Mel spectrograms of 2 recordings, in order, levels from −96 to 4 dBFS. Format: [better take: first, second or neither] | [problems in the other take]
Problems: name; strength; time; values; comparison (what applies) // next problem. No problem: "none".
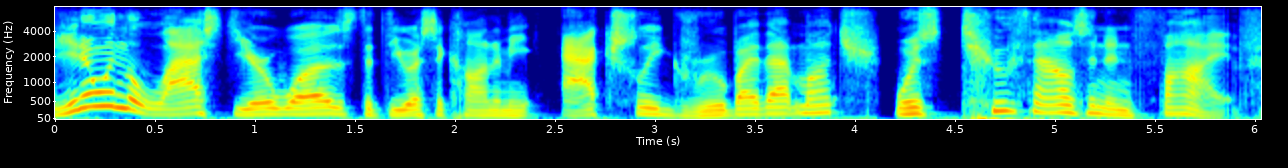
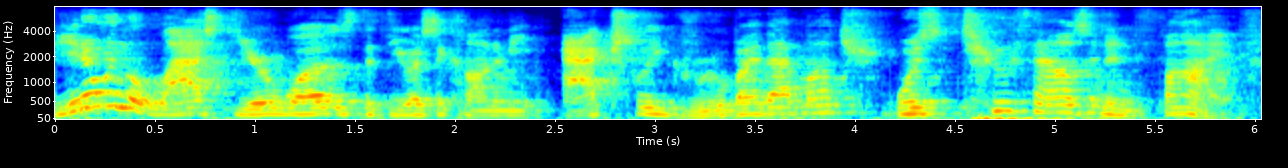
first | noise reduction (neural separator model SepFormer DNS4)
